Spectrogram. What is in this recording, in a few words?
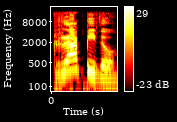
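fast quick, spanish, female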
